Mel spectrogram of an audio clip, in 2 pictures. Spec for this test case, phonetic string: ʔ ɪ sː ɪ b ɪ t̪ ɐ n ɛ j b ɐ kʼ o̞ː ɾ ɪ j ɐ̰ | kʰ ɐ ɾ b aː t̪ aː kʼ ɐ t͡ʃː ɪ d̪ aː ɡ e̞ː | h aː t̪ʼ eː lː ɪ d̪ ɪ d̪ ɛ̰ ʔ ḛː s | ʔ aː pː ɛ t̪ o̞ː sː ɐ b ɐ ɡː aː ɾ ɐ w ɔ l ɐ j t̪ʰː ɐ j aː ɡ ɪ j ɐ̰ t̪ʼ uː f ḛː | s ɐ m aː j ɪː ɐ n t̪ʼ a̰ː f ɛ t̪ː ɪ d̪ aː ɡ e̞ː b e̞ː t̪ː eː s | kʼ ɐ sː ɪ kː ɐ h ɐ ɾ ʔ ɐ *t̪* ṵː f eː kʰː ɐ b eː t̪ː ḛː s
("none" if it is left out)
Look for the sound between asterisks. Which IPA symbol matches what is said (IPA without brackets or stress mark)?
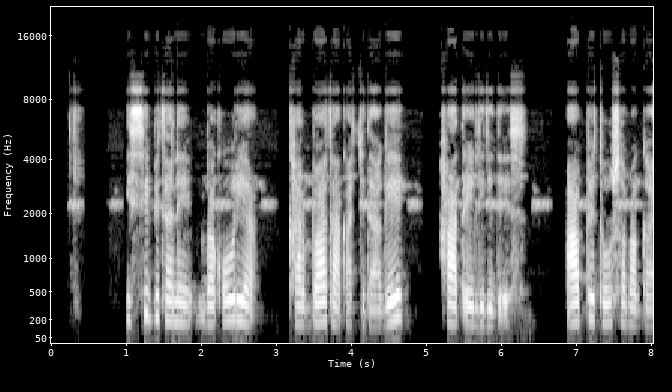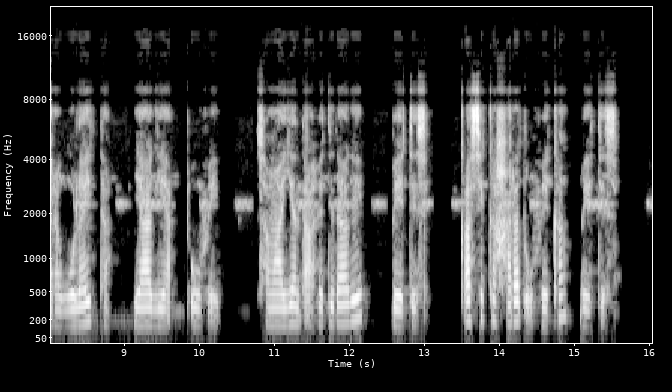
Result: t̪ʼ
